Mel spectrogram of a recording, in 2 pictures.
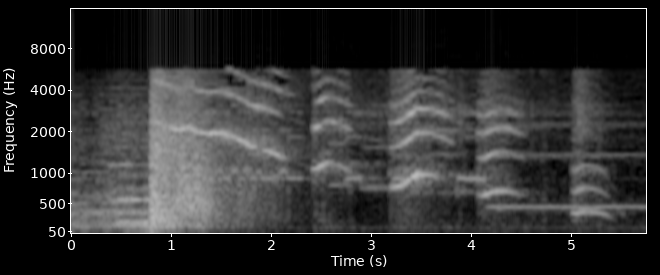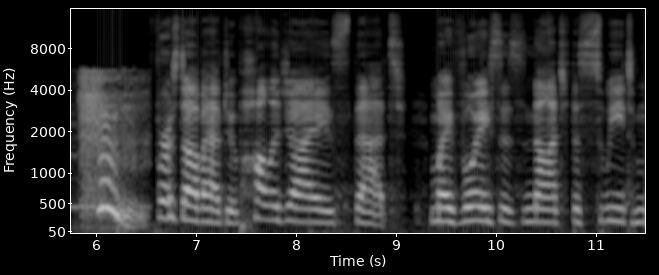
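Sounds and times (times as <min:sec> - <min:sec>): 
cartoon shotgun blast: 0:00.7 - 0:03.7
sliding warbling whistle tones: 0:01.0 - 0:05.8
speech: 0:06.7 - 0:11.4.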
